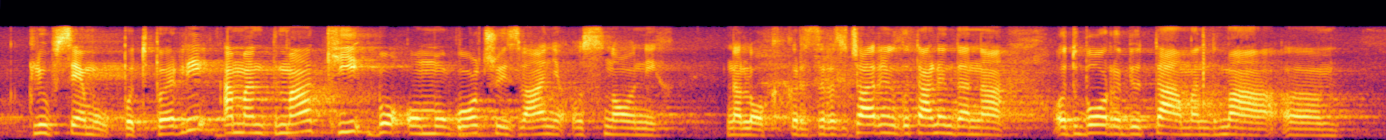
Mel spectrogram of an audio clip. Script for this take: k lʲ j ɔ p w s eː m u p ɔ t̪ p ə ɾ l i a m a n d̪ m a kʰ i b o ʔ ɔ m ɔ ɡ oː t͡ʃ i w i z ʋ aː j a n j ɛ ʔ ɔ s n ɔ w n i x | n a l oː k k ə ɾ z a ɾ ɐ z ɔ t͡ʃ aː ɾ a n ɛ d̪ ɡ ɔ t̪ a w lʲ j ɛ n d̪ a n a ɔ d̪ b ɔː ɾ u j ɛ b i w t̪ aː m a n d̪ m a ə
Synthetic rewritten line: k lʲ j u p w s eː m u p ɔ t̪ p ə ɾ l i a m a n d̪ m a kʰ i b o ʔ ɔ m ɔ ɡ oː t͡ʃ i w i z ʋ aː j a n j ɛ ʔ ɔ s n ɔ w n i x | n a l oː k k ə ɾ z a ɾ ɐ z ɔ t͡ʃ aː ɾ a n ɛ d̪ ɡ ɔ t̪ a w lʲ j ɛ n d̪ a n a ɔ d̪ b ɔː ɾ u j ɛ b i w t̪ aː m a n d̪ m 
